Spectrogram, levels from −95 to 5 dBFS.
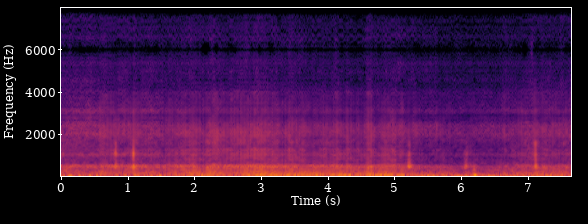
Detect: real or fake fake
